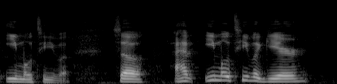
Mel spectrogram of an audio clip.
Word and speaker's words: Emotiva: I think that's how you say it. Emotiva. I've heard people say Emotiva, but I like to say Emotiva.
